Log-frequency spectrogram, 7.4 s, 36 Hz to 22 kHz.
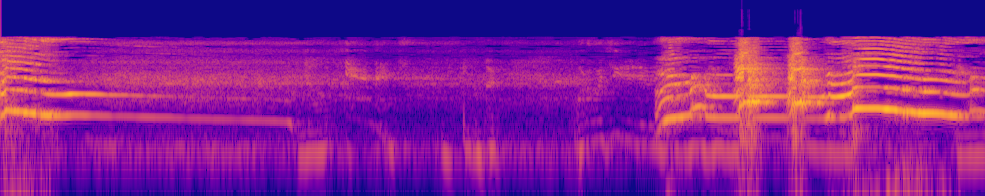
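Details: Young female Pembroke Welsh corgi, close to 10 months old, finding her voice: a long steady howl slowly sliding downward, a quiet pause, then wavering, rising-and-falling howling notes with short sharp yips.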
